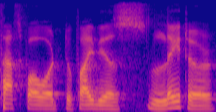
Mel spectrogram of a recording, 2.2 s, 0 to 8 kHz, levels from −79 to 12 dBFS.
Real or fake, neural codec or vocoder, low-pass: real; none; 7.2 kHz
